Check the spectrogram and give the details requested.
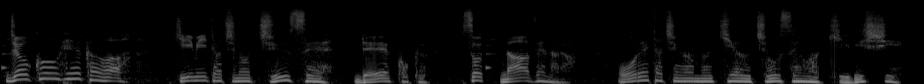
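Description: A man playing a commanding young military officer in an anime game, with measured, theatrical speechmaking. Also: a little high, sing-song. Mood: solemn, commanding. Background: game music.

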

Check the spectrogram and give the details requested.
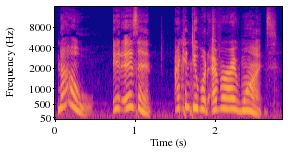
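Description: A woman's voice: very high voice, sing-song, moderate pace, a bit bright, dry recording, voice pushed up, exaggerated voice. A woman acting a timid, eager seven-year-old girl in an amateur radio play, with a hesitant, stammering manner. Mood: hurt, defiant.

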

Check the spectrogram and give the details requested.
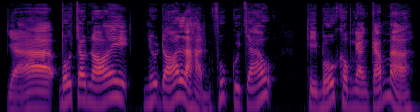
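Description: A man voicing a kind, passionate young repairman in a cartoon, courteous and calm, with a Northern Vietnamese accent. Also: fairly high pitch, brisk. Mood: earnest. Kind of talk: animated cartoon dialogue.

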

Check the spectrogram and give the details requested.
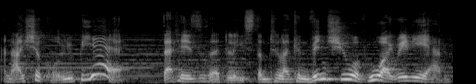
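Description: A man voicing a confident, playful young noblewoman swordfighter in an audio story, soft-spoken but commanding, with grand archaic phrasing. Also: medium pitch, wildly swooping pitch, a little fast, faint music behind. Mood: bright, determined.

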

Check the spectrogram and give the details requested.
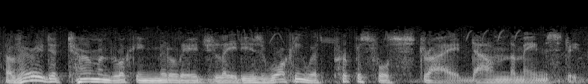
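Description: A man narrating a 1970s radio mystery in an ominous, deliberate, theatrical manner. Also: deep voice, animated. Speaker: host and narrator. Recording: muffled vintage radio broadcast with loud music.

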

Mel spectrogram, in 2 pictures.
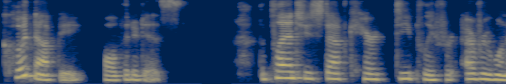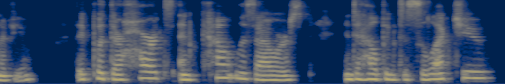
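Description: An older woman with a somewhat husky voice gives a formal ceremonial address from a prepared text. Her pitch is middling for a woman and her phrasing is measured and deliberate. She speaks indoors into a computer microphone on a video call. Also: a little mellow. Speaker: university program director presiding over a ceremony.

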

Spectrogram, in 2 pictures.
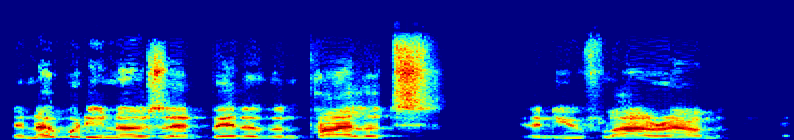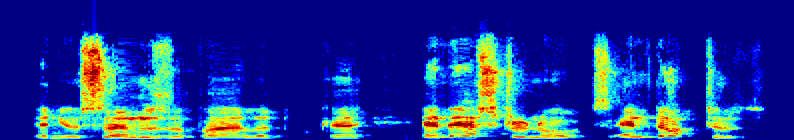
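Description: A man's voice: a little high, bright, forceful tone, low-quality recording. An older man with a South African accent, explaining things conversationally as a consultant on a video call. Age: older, 60s or 70s. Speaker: consultant and coach, interview guest. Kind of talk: conversational explaining in an online interview. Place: home room with windows, indoors. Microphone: earbuds on a video call.

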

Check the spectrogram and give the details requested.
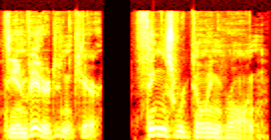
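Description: Male narrator, animated intonation, comic story reading, scripted. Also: mid-range voice, a little slow. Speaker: fan fiction narrator.

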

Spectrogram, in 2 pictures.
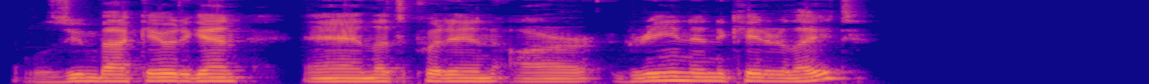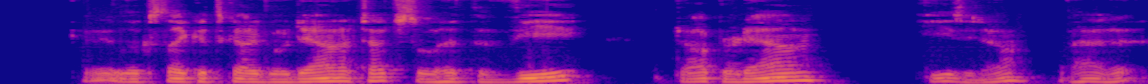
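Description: A man narrating a screen-recorded software tutorial, talking through each step in a relaxed, folksy way. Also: lowish voice, moderate pace.

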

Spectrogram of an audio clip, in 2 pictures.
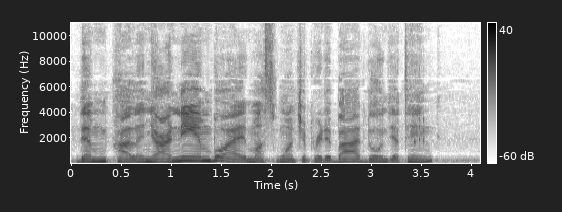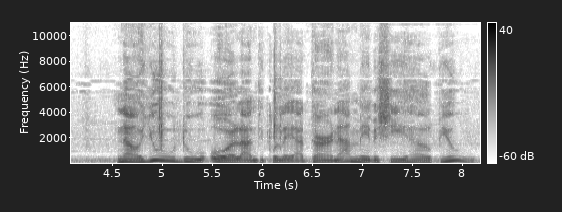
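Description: An actress playing a sly older Haitian voodoo matriarch with a Caribbean accent, coaxing and ominous in a video game. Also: female voice, on the low side, measured pace, fairly bright tone, slight background noise. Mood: eerie, teasing. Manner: coaxing, ominous, dialect phrasing. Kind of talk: video game cutscene acting.

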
